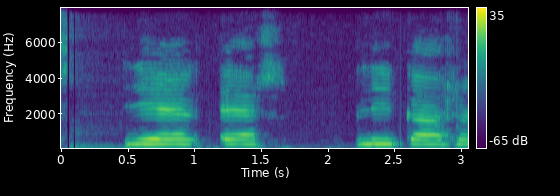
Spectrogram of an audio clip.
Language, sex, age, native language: Icelandic, male, 8, Icelandic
